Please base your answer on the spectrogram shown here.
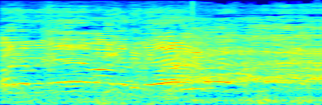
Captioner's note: chanting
